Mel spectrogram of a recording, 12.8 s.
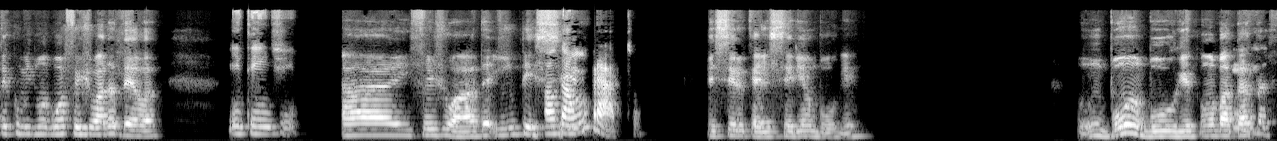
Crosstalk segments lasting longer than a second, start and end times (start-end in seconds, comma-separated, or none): none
